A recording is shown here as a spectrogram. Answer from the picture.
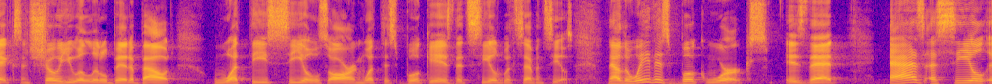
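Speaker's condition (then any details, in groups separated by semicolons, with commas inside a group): No condition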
